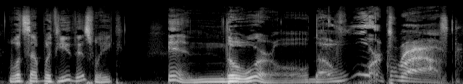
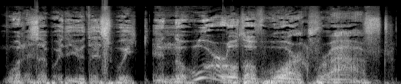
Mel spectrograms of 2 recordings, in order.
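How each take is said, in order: First: It is said in his normal voice. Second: It is said in a strained, gruff put-on voice.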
